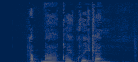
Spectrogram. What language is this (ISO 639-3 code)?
tha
